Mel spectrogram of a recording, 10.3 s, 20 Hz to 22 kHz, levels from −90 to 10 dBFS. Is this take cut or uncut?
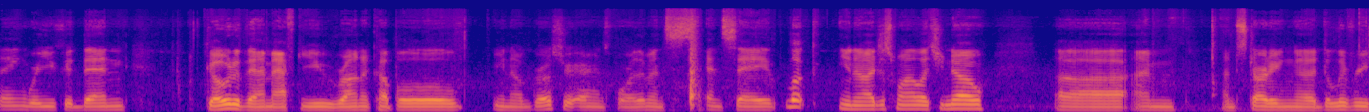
uncut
